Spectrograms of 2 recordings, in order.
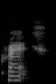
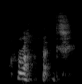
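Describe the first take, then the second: First: The vowel is a flat 'a' as in cat. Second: The vowel is an open 'ah' sound. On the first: The speaker calls it wrong. "Not cratch" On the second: The speaker calls it right.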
